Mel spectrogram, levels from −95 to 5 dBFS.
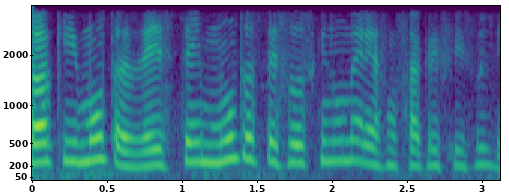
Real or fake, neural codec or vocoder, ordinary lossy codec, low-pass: real; none; none; 3.6 kHz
